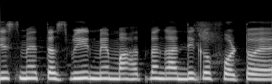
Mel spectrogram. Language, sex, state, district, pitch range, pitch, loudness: Hindi, female, Chhattisgarh, Raipur, 245-275 Hz, 265 Hz, -14 LUFS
